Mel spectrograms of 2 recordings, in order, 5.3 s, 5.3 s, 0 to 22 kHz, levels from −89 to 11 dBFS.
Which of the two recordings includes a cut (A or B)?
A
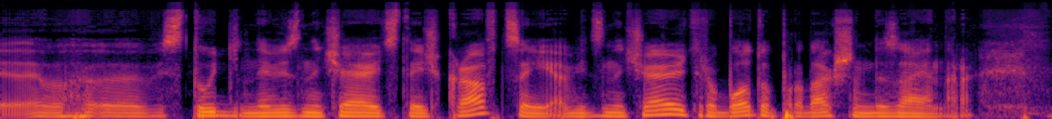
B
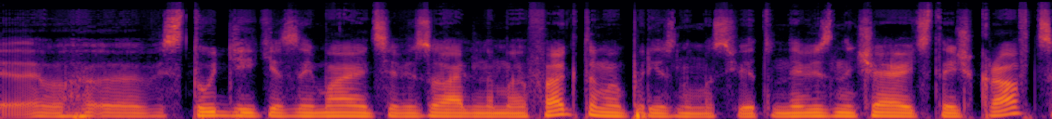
A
